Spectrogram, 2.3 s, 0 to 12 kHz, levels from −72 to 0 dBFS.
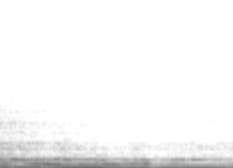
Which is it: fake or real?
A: fake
